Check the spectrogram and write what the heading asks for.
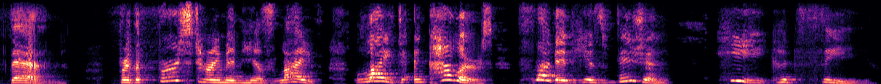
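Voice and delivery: high, slow and marvelling; wonder. A narrator's reading. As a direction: savour the moment of sight. Narrating miracle with wonder.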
